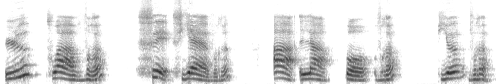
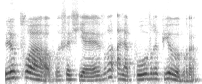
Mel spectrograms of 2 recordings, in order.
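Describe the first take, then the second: First: It is spoken separately, syllable by syllable. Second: It is spoken as a whole at faster speed. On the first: "Давайте по слогам сначала" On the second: "Побыстрее"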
